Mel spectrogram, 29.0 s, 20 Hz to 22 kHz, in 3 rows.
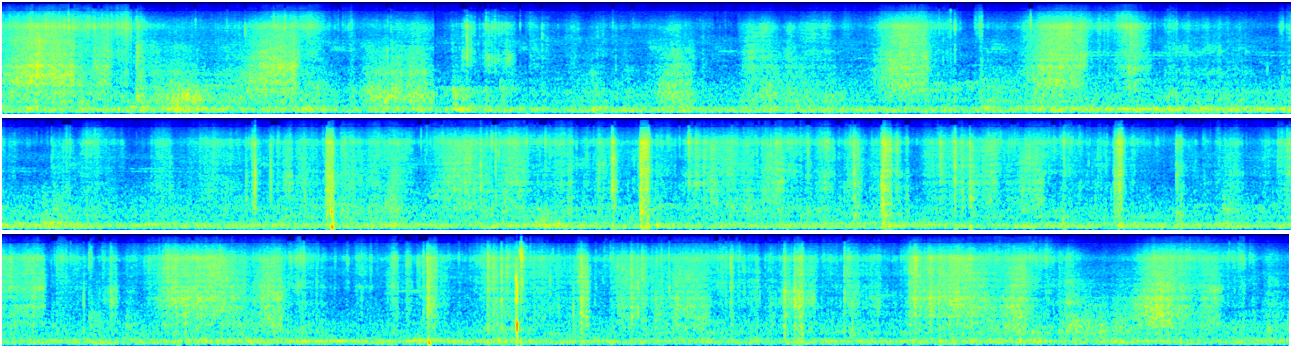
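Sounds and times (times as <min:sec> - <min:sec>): crackle of grit: 0:00.0 - 0:28.9
cement chunks crumbling and crunching: 0:06.8 - 0:28.9.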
